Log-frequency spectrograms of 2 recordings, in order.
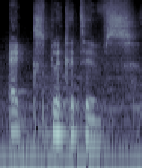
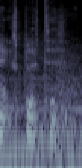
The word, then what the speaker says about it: expletives: That's I think it's called explicatives. Is it explicatives? Let me just Google it. Explicatives. Yeah. An oath or swear word. Explicatives. I might actually pronounce it wrong though. Expletives. Okay, yeah, it's not explicative.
